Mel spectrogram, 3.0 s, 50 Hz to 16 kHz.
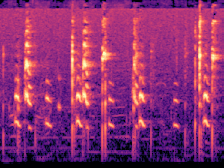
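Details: Eurasian coot sound played as a night net-trapping lure for migrating birds, August 2024: clipped, nasal kowk-like notes in small clusters, some doubled, with a low continuous hum behind.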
